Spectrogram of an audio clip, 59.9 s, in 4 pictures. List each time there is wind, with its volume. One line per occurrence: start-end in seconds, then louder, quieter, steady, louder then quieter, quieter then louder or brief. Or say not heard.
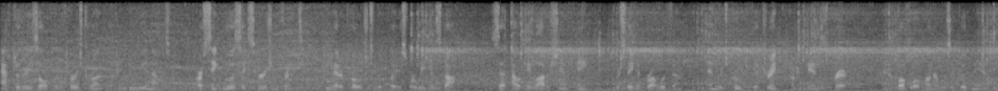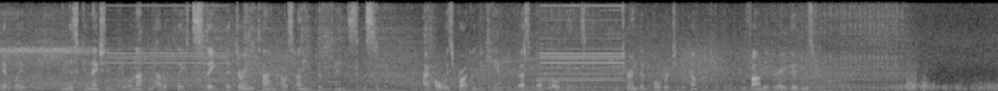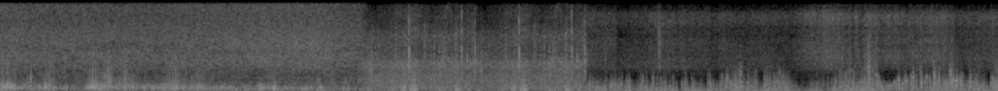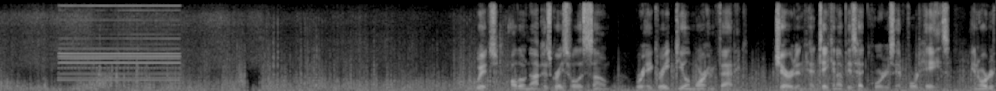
0.0-59.8 steady.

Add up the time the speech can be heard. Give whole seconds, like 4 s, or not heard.
35 s.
